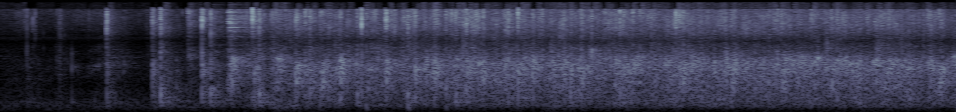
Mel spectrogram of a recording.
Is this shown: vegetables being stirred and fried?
no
